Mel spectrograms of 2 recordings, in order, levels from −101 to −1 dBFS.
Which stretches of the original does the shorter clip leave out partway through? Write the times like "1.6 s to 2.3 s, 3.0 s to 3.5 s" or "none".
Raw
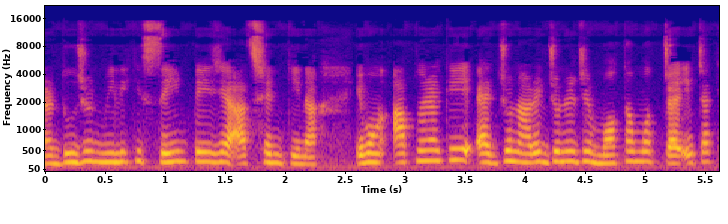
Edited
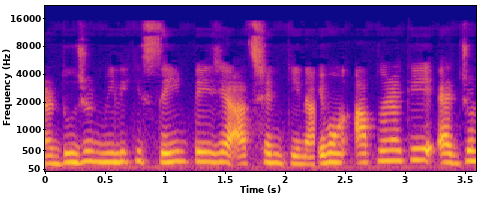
2.2 s to 2.5 s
